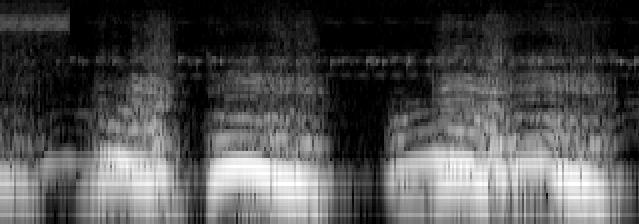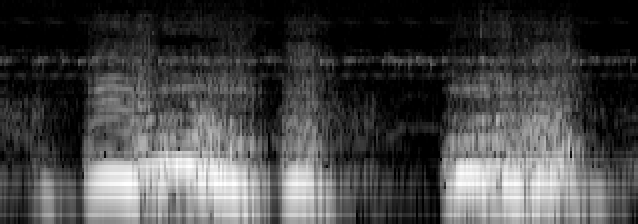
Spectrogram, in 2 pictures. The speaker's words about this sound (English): Lions are social. They live in groups, and so it's very important they communicate with each other and know where everyone else is. And that's why lions roar.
